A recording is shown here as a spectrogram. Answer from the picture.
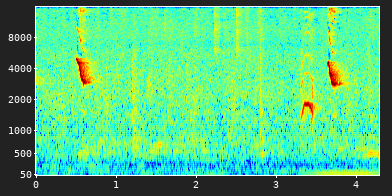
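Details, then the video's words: Red-eyed Ashy drongo gives three short, clear whistled notes, two sliding quickly downward and one lower and flatter, spaced about three seconds apart in quiet surroundings. "Suara asli burung srigunting kelabu mata merah"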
